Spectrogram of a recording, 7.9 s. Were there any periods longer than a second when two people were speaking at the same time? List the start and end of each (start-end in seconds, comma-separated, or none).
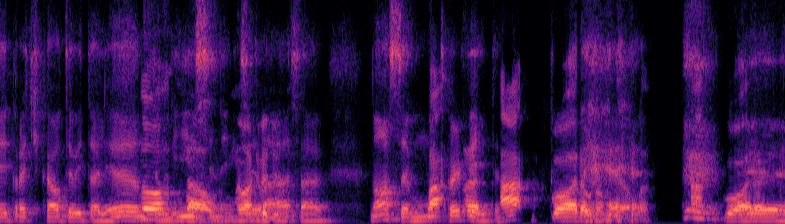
1.3-3.1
